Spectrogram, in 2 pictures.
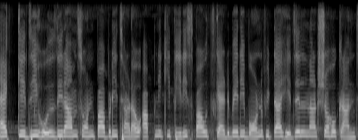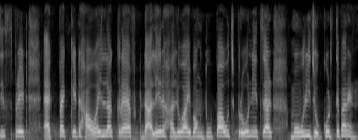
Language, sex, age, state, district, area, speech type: Bengali, female, 30-45, West Bengal, Nadia, rural, read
